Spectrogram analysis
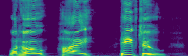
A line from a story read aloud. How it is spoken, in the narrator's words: called, shouting through them just like a man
